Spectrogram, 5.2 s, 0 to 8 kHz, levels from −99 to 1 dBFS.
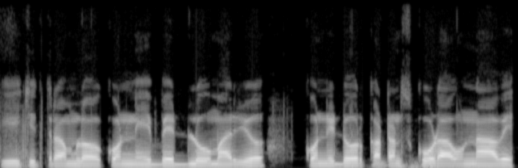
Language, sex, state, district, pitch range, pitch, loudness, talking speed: Telugu, male, Telangana, Mahabubabad, 115-120 Hz, 115 Hz, -16 LUFS, 115 wpm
